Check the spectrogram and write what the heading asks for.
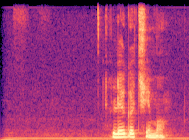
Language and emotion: Russian, neutral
